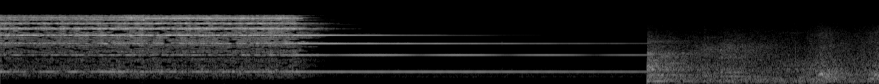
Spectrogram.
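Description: Electric school bell ringing loudly for about three seconds, then stopping, its tones ringing on and fading away. Faint room noise starts near the end.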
